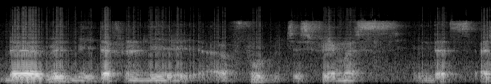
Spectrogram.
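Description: From the start and throughout the speech there is a steady buzz at about 86 Hz, the sign of a block size mismatch (padded). One stage hands over shorter blocks than the next reads, which fits a 512-sample read block, and each block is topped up with silence. That puts a tiny gap in every block, so the buzz sits at the block rate, and the audio runs slow at 0.861 times normal speed. The pitch stays about where it should be, which separates this from a sample-rate mismatch, where a slowdown would also drop the pitch.

From 3.98 to 4.10 s, DAB burbling breaks in. Uncorrected bit errors in the MP2 data, at a rate of only a small fraction of a percent, which fits weak reception, corrupt 8 frames. Wrong samples put short blips of noise into single sub-bands over the speech. Unlike packet-loss dropouts or concealment, the sound does not go silent or repeat. The spectrum churns in narrow bands, and the effect is confined to this short stretch.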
